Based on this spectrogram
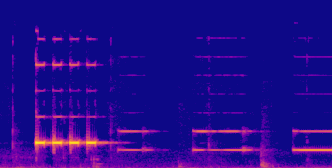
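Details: Fire alarm panel drill test: four quick shrill beeps, then longer steady high tones in a quiet room; horns sound on drill as they should, and a trouble condition came up afterward.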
